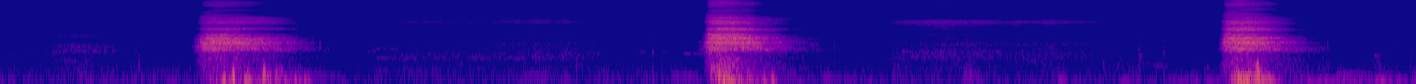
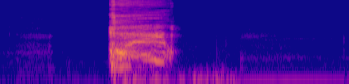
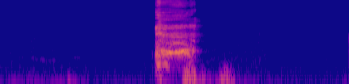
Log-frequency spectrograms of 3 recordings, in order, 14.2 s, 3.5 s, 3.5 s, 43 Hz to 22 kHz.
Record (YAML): exhalation_length: 14.2 s
exhalation_amplitude: 2696
exhalation_signal_mean_std_ratio: 0.33
cough_length: 3.5 s
cough_amplitude: 13540
cough_signal_mean_std_ratio: 0.34
three_cough_length: 3.5 s
three_cough_amplitude: 6605
three_cough_signal_mean_std_ratio: 0.29
survey_phase: alpha (2021-03-01 to 2021-08-12)
age: 45-64
gender: Male
wearing_mask: 'No'
symptom_cough_any: true
symptom_fatigue: true
symptom_fever_high_temperature: true
smoker_status: Never smoked
respiratory_condition_asthma: false
respiratory_condition_other: false
recruitment_source: Test and Trace
submission_delay: 2 days
covid_test_result: Positive
covid_test_method: RT-qPCR
covid_ct_value: 20.6
covid_ct_gene: ORF1ab gene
